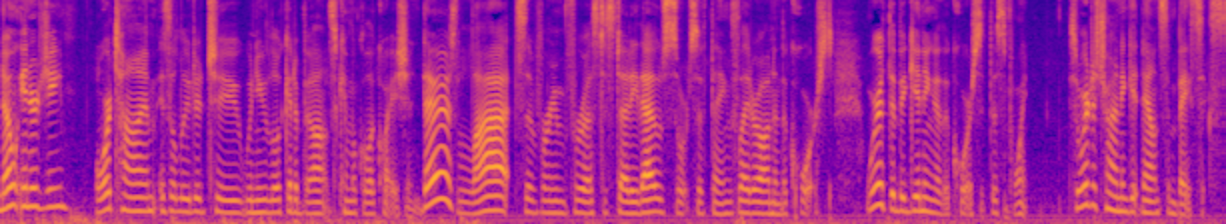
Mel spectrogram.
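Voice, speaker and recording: A woman with a Texas accent, fairly low in pitch, bright and sharp in tone, very fast, with ordinary pitch variation, on a very clean recording with a silent background. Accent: Texas twang. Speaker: chemistry teacher. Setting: lecture. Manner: casual, joking.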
